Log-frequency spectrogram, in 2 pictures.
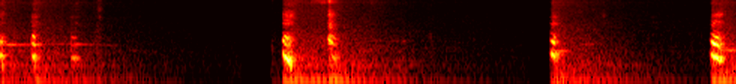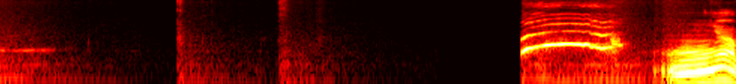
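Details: A newborn baby monkey, hungry for milk and calling out, gives short squeaks, then a long run of high, wavering, harmonic cries.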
